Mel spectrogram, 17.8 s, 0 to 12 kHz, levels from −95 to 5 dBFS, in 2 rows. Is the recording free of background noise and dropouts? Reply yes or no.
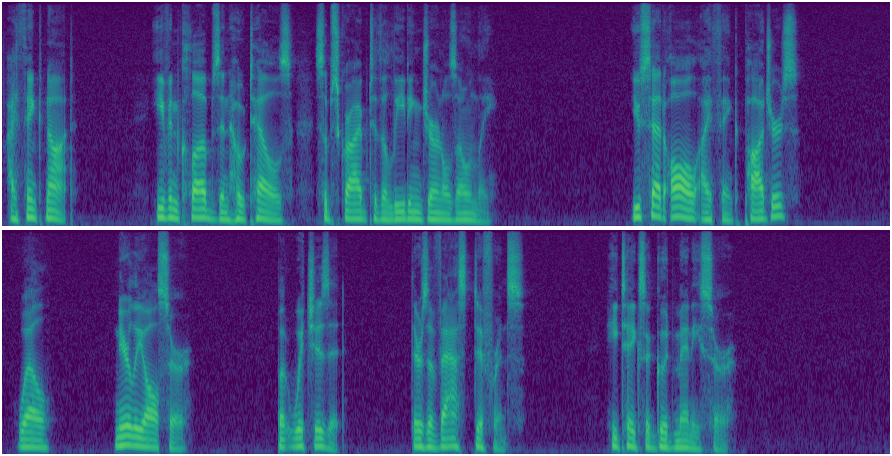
yes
